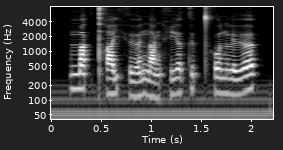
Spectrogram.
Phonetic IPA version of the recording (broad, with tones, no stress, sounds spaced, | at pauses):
m a˦˥ k̚ t̪ʰ a˧˥ j h ɨ˨˩˦ ə̯ n a˨˩ ŋ h i˧˥ ə̯ t̪ ɨ˦˥ p̚ t̪ʰ o˧ n l ɨ˧˥ ə̯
